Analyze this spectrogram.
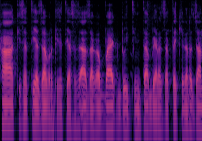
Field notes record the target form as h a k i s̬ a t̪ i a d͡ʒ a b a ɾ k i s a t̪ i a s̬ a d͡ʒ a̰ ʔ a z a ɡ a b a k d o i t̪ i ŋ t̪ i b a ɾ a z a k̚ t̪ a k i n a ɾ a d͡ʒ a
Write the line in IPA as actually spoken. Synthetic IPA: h a k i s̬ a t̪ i a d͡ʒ a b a ɾ k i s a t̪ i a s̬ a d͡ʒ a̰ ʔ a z a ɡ a b a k d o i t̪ i n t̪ a b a ɾ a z a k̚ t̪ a k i n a ɾ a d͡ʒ a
